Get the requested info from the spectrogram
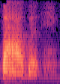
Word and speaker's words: Fiverr: I think I'm pronouncing it right, Fiverr. F-I-V-E-R-R.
